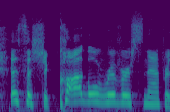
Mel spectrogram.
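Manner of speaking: hammed-up local Chicago accent. Host imitating a viral kayaker in a Chicago accent. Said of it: "That's my, my Chicago accent".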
